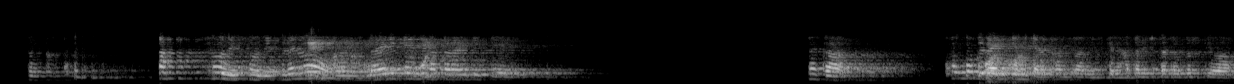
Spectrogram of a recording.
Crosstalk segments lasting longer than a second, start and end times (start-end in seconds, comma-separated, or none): 3.0-4.6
